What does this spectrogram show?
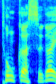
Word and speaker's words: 돈가스: 그래서 돈 커틀릿이었는데 돈 커틀릿을 일본 사람이 발음을 어떻게 읽겠습니까? 네, 돈가스리스 뭐 이렇게 하다가 리스는 빼고 돈가스 이렇게 된 겁니다.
